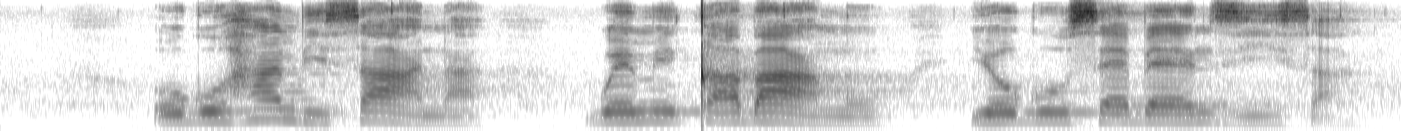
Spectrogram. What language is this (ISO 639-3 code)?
zul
